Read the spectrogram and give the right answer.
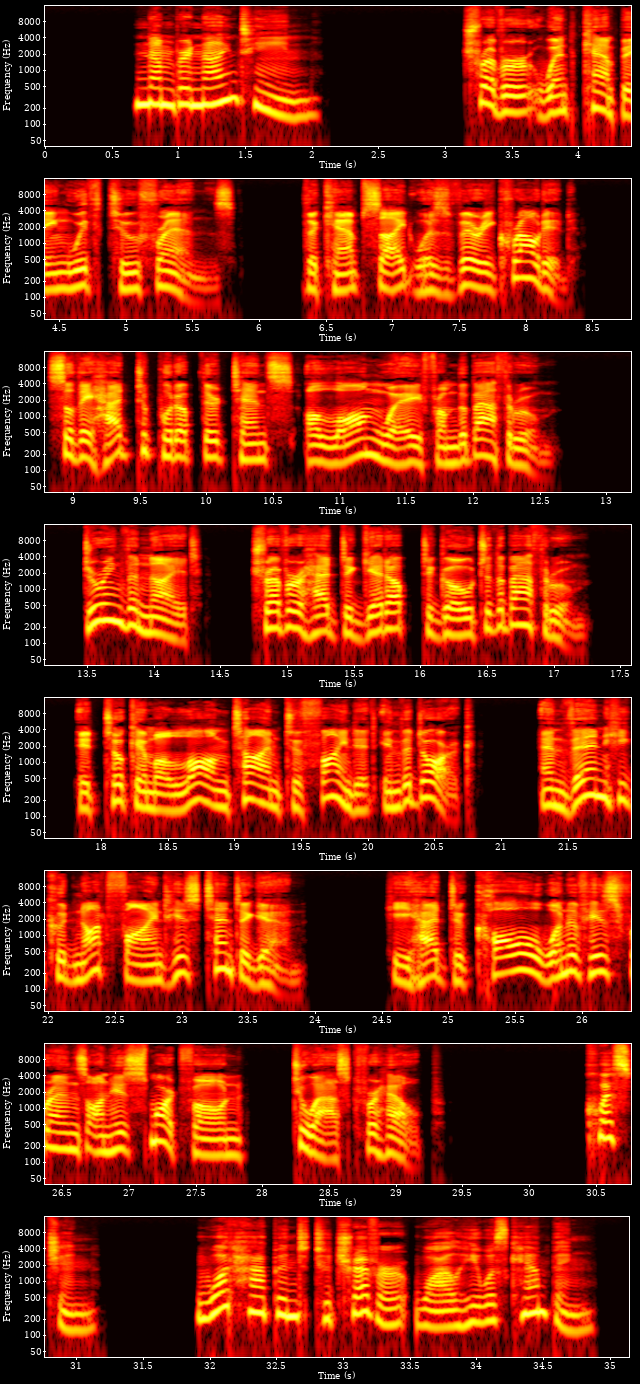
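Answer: He could not find his tent in the dark.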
